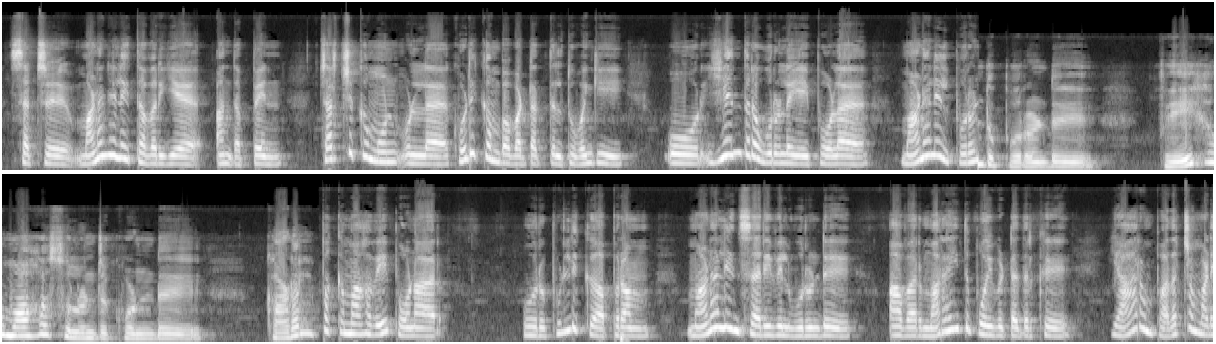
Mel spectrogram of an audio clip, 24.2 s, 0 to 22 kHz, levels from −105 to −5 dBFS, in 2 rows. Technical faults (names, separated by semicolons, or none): hard clipping; section at the wrong speed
